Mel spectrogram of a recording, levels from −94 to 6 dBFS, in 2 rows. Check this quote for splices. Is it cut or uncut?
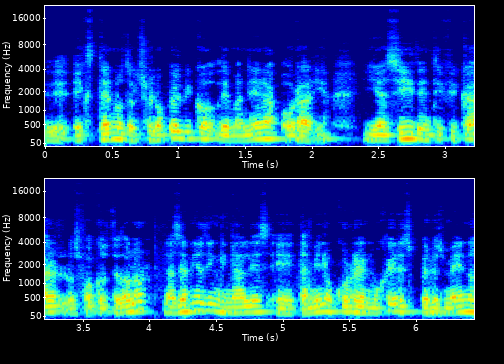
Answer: cut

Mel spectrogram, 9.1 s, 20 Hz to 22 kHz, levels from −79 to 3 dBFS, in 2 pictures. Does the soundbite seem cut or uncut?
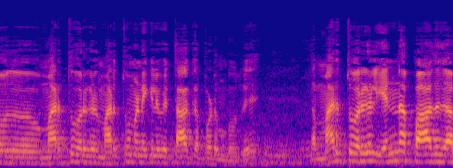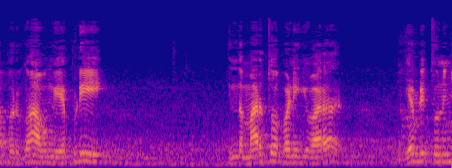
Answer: uncut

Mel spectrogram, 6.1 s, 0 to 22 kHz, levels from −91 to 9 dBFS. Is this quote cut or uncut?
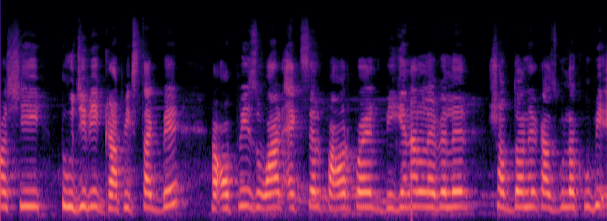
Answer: uncut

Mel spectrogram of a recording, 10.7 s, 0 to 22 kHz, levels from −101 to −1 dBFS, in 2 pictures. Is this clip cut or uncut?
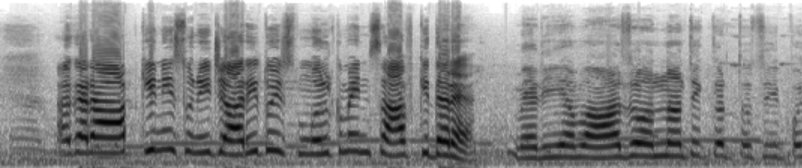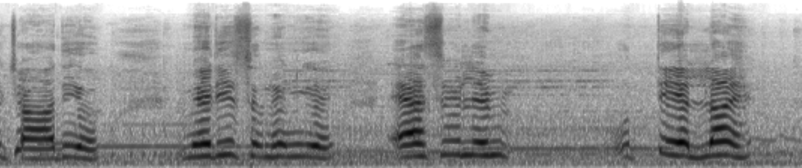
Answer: cut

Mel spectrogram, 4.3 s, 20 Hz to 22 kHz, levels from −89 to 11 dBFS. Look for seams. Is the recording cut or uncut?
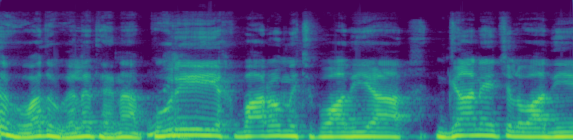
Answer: uncut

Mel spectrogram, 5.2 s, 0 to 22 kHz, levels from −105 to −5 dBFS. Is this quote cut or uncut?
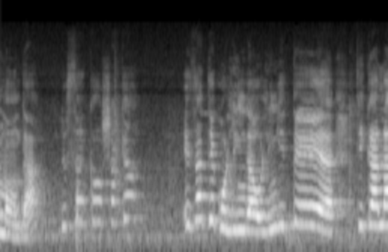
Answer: uncut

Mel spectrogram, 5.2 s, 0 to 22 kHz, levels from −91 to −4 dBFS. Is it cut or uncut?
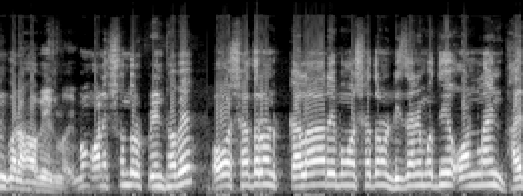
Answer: cut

